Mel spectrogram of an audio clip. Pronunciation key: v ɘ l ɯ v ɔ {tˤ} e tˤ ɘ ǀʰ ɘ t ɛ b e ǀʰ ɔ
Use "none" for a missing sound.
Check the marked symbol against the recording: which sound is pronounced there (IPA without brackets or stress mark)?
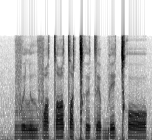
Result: tˤ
